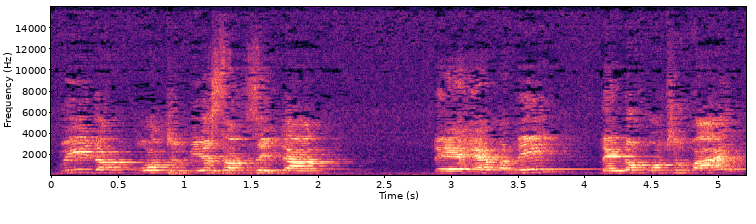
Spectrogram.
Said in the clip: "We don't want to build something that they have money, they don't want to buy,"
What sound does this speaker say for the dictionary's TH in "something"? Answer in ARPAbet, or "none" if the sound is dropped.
S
